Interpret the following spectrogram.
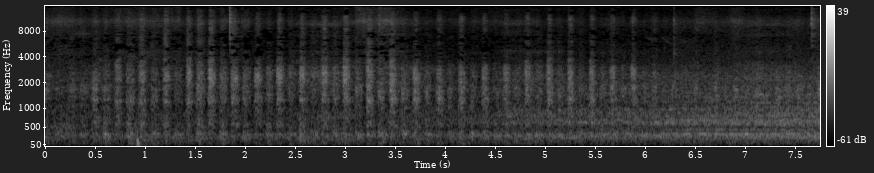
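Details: Energetic Border Collie panting rapidly, a steady train of breathy rasping puffs a little over two per second, growing slightly louder toward the end; no other clear sounds.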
